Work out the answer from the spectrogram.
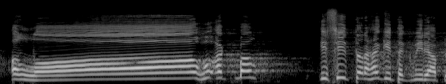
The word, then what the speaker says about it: اللہ اکبر: نظر نہیں آئیں گے، صحیح تلفظ کے ساتھ جو امامت کرواتے ہیں وہ لام کو ہی کھینچتے ہیں، اللہ اکبر، اسی طرح کی تکبیر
